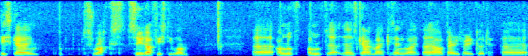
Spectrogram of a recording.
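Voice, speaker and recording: A man with an English accent, medium pitch, moderate pace and monotone, flat intonation. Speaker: gaming YouTuber. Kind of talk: casual vlog. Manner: slurred.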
